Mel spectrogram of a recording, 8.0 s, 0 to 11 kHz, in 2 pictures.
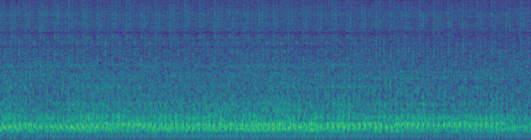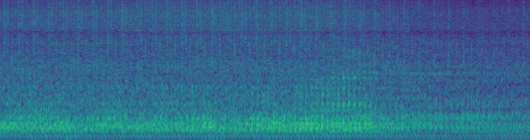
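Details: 2003 Mercedes-Benz A140 (W168), 196,000 km, sudden engine noise: steady idle with a fast, fairly even ticking knock about 214 per minute at the front; owner suspects timing chain or chain tensioner, unconfirmed.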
